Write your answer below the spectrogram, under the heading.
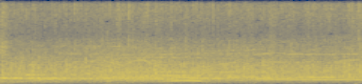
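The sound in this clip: An audience at a church service gives sustained applause, a dense, steady clatter of many hands at an even, fairly loud level from start to finish.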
